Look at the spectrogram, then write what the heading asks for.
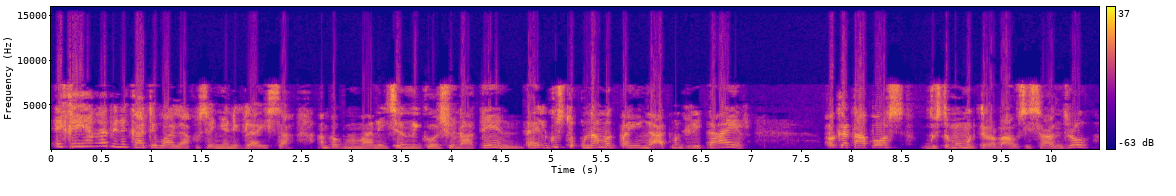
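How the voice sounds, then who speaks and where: A middle-aged Filipino matriarch in a radio drama. Her mid-pitched voice fusses and gently takes charge of the household. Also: very animated, moderate pace, husky. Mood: fussing, firm. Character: retiring, slightly bossy mother who runs the household.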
